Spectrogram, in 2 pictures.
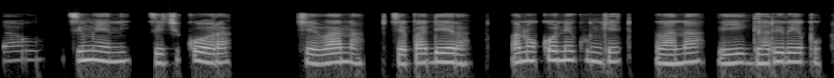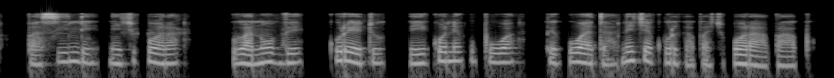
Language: Ndau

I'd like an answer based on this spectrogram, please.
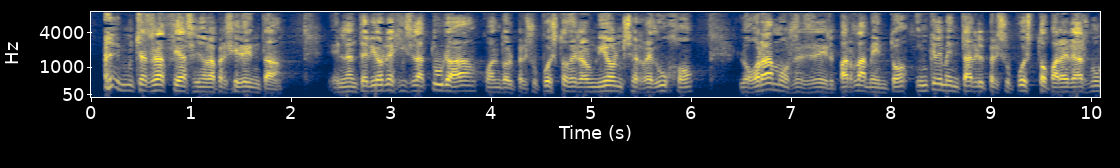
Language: Spanish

